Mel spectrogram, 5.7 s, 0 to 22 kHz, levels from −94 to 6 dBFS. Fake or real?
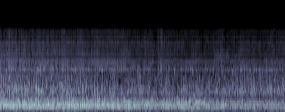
fake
